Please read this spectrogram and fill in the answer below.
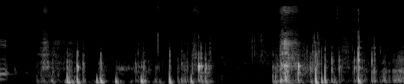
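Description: Close-up handling noise: fingers tapping, knocking and rubbing on the camera and the RC car's plastic parts. It comes as an irregular run of sharp clicks and taps with short gaps between them.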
